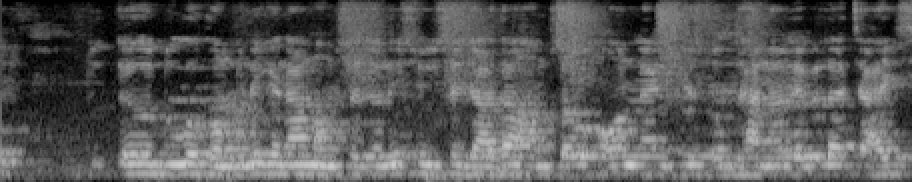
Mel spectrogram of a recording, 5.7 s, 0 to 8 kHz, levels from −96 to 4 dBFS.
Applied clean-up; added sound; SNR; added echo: none; none; none; none.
